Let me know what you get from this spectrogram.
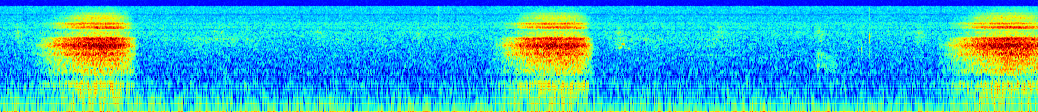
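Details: Mattie the Wheaten Terrier asleep, her hypnotic breathing heard as three soft, hissing breaths spaced about four to five seconds apart, steady and calm, with a quiet low background hum.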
